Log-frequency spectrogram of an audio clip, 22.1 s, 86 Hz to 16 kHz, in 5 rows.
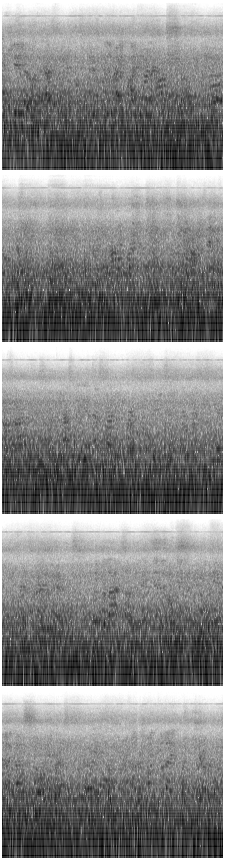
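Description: Steady running noise of an R142 subway train heard from inside the car between stations: a loud, even rumble of wheels on rail, with a little clickety-clack.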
